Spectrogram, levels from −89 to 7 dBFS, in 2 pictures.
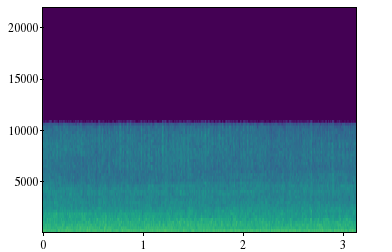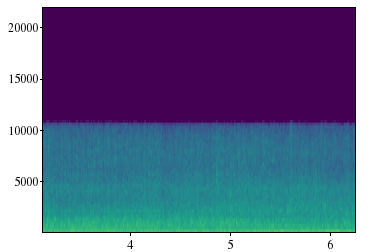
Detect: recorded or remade recorded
